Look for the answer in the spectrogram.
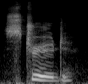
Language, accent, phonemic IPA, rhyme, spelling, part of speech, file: English, US, /stɹuːd/, -uːd, strewed, verb, En-us-strewed.ogg
- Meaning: 1. simple past of strew 2. past participle of strew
